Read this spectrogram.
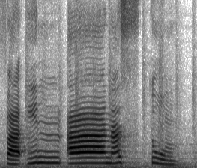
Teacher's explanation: Yang pertama pada kata fain anastum hukumnya izhar halqi. Karena nun sukun bertemu dengan huruf hamzah maka dibaca jelas.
